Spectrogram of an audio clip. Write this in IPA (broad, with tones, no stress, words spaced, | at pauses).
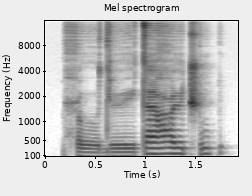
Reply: ħoː˩ døː˩ɪ̯ta˥ ʕøː˥t͡ʃʼu˥p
